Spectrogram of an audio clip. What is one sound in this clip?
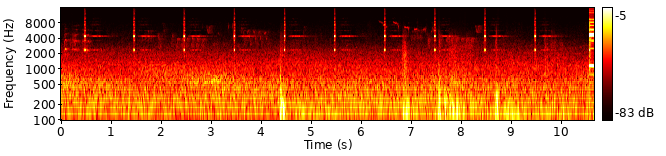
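A countdown timer beeps once each second.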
